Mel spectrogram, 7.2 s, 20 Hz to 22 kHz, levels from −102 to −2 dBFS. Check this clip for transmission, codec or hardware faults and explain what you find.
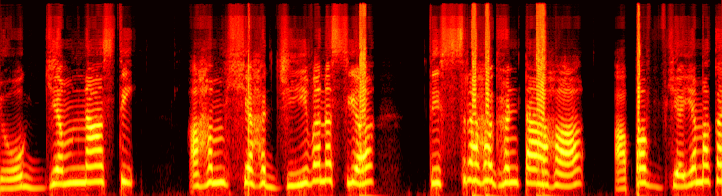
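Two faults are present: codec damage across the whole recording, and a series of integer overflow cracks from about 2.5 s onward.

Throughout the speech there is a grainy, rough texture. Harmonics sound noisy rather than clean, although the bandwidth stays full and content reaches about 20.2 kHz. The likely cause is Opus compression in its CELT music mode, at a rate that fits roughly 24 kbps. Short of bits, the encoder keeps each band's energy but fills the detail with folded or noise-like content. The result is roughness, not the hollow swirl of MP3.

Integer overflow appears at 2.49 s, 3.60 to 3.65 s, 4.72 to 4.89 s, 5.37 to 5.44 s, and 6.38 s. At these points peaks went about 1 dB past the integer limit, and about 2 dB at 6.38 s. Instead of being held at full scale, those samples wrapped around to the opposite extreme. Each one is heard as a violent crack, far harsher than ordinary clipping.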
